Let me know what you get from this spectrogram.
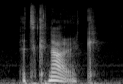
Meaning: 1. narcotics, illegal drugs 2. other substances (or other things) perceived as being like illegal drugs, in having a strong psychological effect and/or being harmful or the like
- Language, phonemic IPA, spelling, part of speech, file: Swedish, /knark/, knark, noun, Sv-knark.ogg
